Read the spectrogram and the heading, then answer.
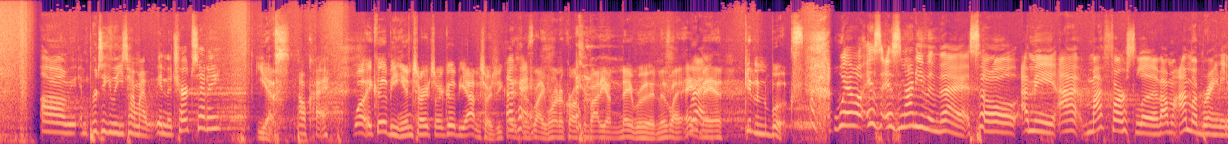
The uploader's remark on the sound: This was a live podcast at Detroit is Different Festival. Live at Pause weekly.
